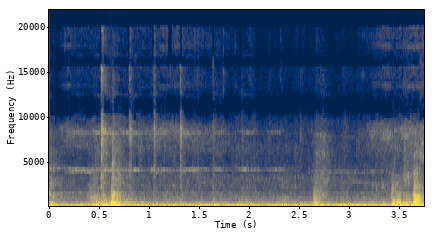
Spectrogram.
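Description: The Gaur Express from Malda Town to Sealdah runs along the line, heard from inside a 3AC coach as a steady rumbling roll of wheels on track with faint metallic squeals, close and continuous.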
